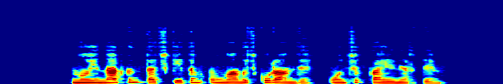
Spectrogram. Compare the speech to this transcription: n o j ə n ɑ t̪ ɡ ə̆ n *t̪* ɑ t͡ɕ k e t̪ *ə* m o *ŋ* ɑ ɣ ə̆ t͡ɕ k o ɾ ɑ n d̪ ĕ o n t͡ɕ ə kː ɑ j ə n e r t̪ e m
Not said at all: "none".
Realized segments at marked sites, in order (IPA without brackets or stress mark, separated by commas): t̪, ə, ŋ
